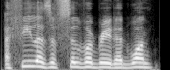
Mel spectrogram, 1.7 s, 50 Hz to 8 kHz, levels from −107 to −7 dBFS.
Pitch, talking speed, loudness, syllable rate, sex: 175 Hz, 280 wpm, -16 LUFS, 6.1 syllables/s, male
